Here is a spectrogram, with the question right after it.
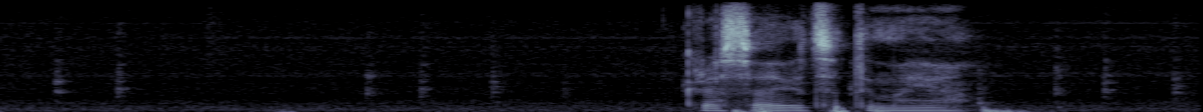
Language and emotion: Russian, sad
